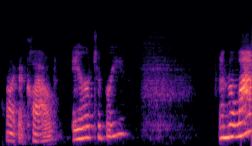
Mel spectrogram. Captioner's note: inhales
